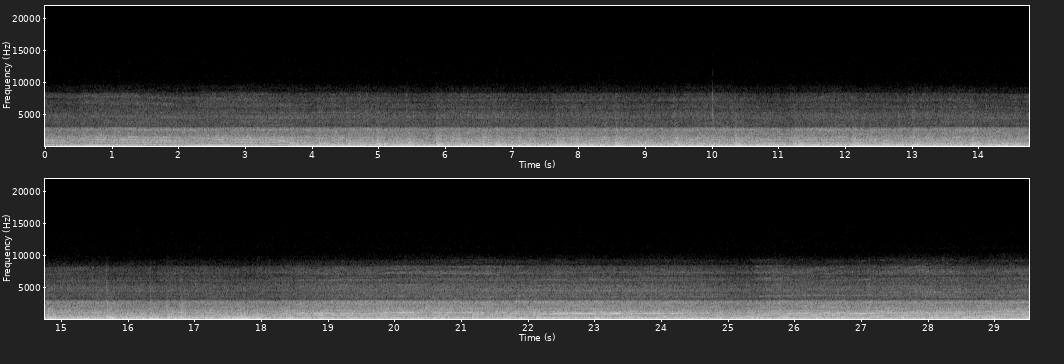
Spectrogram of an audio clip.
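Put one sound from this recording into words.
Large drums are struck in a steady rhythm through a loudspeaker.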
